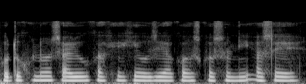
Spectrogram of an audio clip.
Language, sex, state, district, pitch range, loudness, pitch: Assamese, male, Assam, Sonitpur, 180-185 Hz, -16 LUFS, 180 Hz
